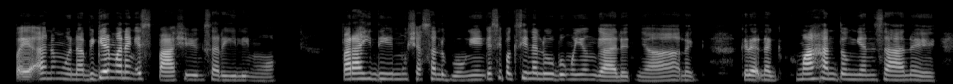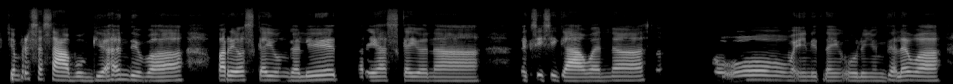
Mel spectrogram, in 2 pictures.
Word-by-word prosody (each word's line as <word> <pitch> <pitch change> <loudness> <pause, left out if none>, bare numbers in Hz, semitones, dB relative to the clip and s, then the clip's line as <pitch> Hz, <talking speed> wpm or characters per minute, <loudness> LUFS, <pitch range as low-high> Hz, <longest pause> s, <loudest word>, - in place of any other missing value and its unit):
pa - - 0
eh, - - +6
ano 270 0 0
muna, 230 -2 -1
bigyan 305 +5 +8
mo - - +7
ng 290 -2 +5
espasyo 205 -3 +3
yung 215 - -14
sarili 200 -3 -5
mo, 170 0 -15 0.6
para 250 +2 +8
hindi 255 -1 -4
mo 245 0 -11
siya 245 - -1
salubungin. 215 -4 -2
Kasi 255 +5 -4
'pag 270 - -2
sinalubong 255 -4 -2
mo 235 - -3
yung 230 0 -4
galit 185 -1 +2
niya 180 +3 -1
nag 200 -2 -9 0.5
kada 215 -1 +3
nag 210 -3 -2 0.2
humahantong 250 -1 +5
yan 225 0 -4
sa 215 -3 +3
ano 215 - -8
eh, 185 -2 -5 0.2
siyempre 230 +4 -4
sasabog 195 -7 +3
yan, 215 +4 -1
'di 195 -2 -2
ba? 180 +2 +1 0.3
Parehas 205 -1 +1
kayong 195 -1 -4
galit, 205 +5 0 0.2
parehas 180 +1 -4
kayo 185 -1 -3
na 175 -1 -1 0.5
nagsisigawan 175 - -1
na. 190 +1 -1 0.8
Oo, 205 0 -4
mainit 185 0 -6
na 180 0 -5
yung 175 - -15
ulo 180 0 -7
niyong 175 -1 -13
2. 190 -2 0
200 Hz, 160 wpm, -25 LUFS, 185-235 Hz, 0.8 s, bigyan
